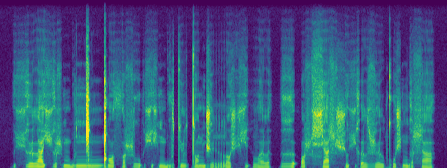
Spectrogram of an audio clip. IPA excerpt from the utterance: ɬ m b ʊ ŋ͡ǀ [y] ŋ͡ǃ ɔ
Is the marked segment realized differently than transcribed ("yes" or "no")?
yes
